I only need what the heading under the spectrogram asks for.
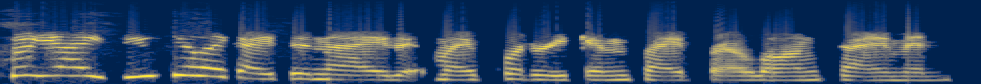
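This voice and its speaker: A woman's voice: medium pitch, very animated, quick pace, bright, forceful tone, no echo, lo-fi sound. A woman in her thirties from the American Midwest, talking candidly in a casual conversation, full of "like" and "you know". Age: 30s. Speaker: guest. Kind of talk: personal conversation.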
